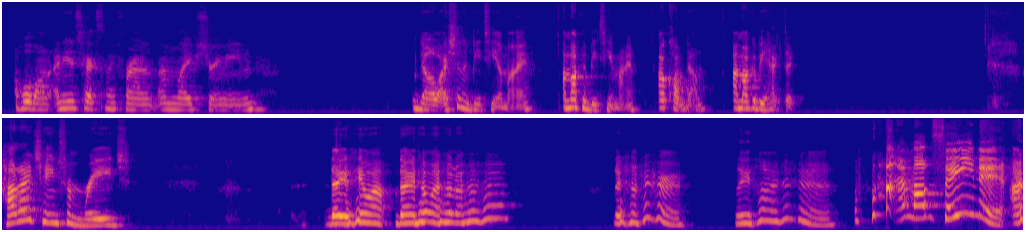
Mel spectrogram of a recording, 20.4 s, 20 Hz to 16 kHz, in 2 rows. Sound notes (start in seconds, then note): 14.1 humming; 17.8 laughing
